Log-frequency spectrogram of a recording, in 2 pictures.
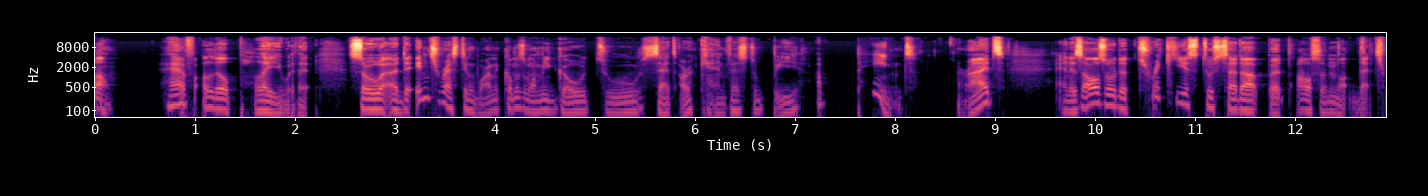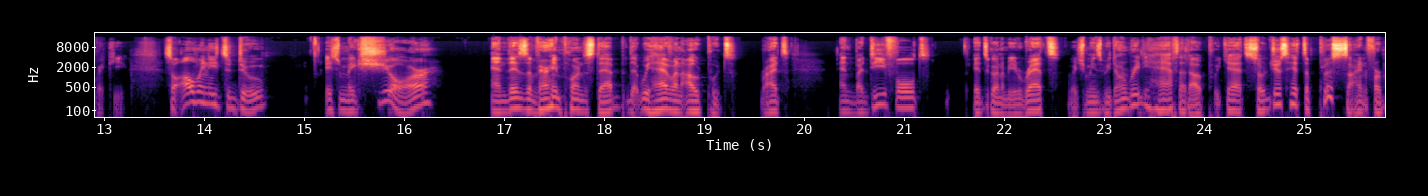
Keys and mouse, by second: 4.3 click, 5.4 click, 6.8-7.9 drag, 18.3 click, 24.8 click, 25.7 click.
